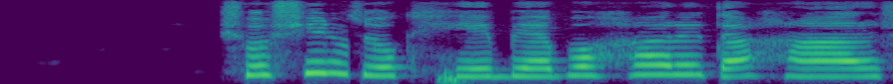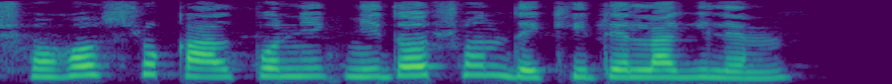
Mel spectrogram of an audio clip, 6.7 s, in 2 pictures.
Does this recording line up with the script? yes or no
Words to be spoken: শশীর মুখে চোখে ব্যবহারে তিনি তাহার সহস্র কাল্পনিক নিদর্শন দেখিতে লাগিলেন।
no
